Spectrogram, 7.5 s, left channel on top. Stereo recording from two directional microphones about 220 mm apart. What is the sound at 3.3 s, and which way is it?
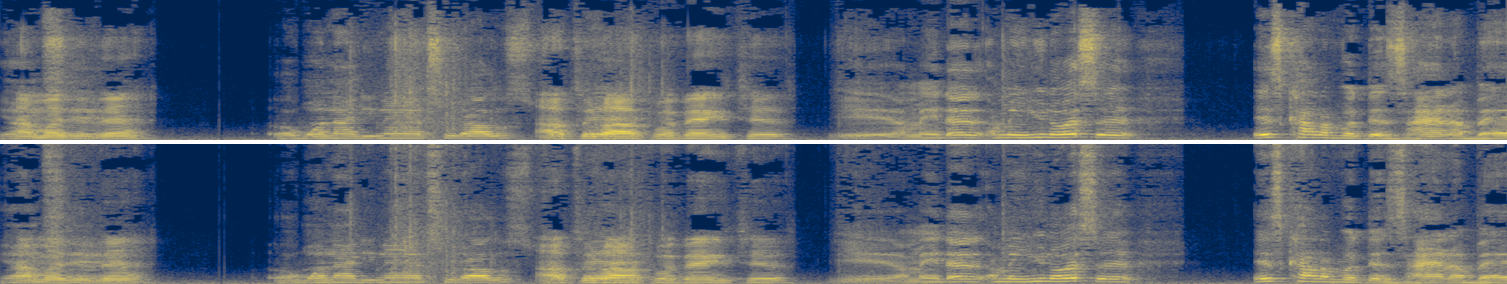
Speech, 20° left (ahead or behind).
